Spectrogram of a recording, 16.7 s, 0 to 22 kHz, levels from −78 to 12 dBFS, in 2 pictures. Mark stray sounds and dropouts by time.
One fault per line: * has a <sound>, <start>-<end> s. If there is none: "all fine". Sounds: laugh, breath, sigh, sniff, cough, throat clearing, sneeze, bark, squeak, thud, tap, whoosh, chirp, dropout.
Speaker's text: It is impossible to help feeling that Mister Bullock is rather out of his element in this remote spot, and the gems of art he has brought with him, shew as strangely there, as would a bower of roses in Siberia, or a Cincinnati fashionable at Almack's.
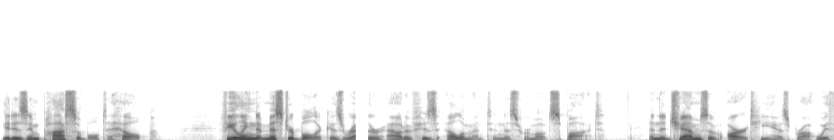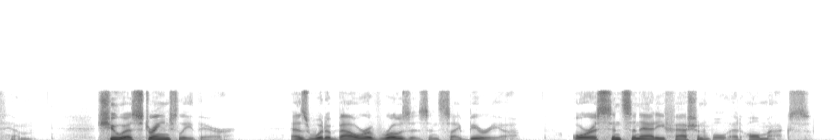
* has a dropout, 3.6-3.7 s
